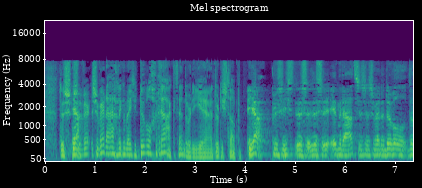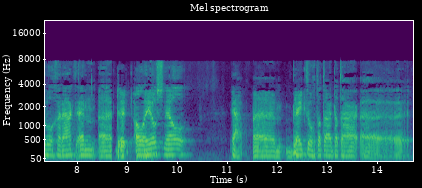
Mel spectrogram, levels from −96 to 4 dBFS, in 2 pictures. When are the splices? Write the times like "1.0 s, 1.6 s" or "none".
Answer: 4.0 s, 8.7 s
